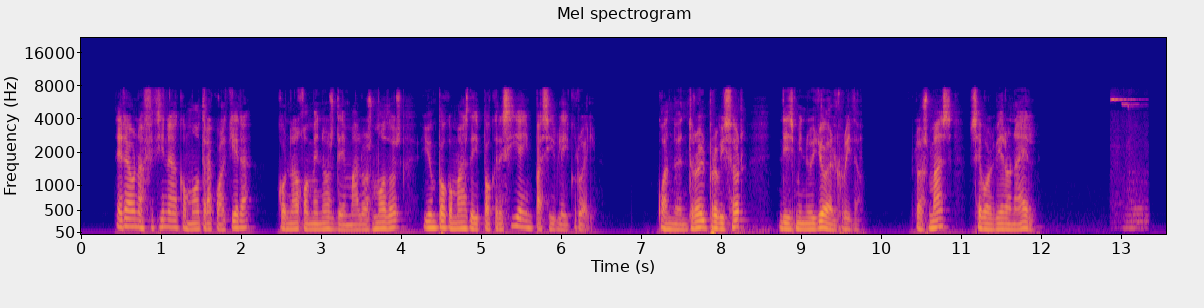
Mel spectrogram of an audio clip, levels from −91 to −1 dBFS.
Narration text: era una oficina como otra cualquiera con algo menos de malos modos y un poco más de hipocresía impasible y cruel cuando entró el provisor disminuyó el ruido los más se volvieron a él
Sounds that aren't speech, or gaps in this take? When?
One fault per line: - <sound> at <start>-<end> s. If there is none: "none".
- squeak at 12.9-13.4 s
